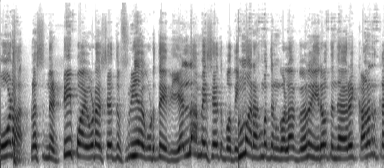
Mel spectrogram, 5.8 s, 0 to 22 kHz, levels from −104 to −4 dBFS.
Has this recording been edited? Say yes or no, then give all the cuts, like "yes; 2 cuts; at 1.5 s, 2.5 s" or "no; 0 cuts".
no; 0 cuts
